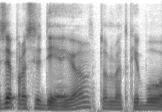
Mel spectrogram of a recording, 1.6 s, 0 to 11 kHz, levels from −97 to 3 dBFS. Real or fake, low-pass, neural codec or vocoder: fake; 9.9 kHz; autoencoder, 48 kHz, 32 numbers a frame, DAC-VAE, trained on Japanese speech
